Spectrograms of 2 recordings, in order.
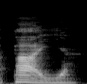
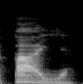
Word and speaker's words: paille: ILL becomes pronounced as a Y. Examples are un maillot de bain, a bathing suit, un maillot de bain. Another example is la paille, straw, la paille.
